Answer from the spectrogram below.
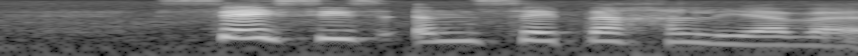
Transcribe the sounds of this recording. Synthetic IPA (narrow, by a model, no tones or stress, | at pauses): sɛsisənsɛtəχəliəvə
